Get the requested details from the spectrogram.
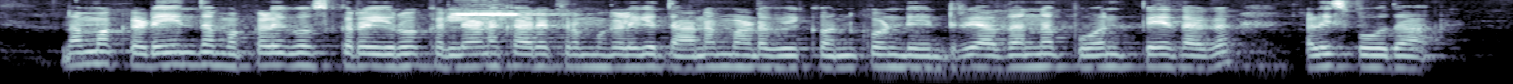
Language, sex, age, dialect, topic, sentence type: Kannada, female, 56-60, Central, banking, question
